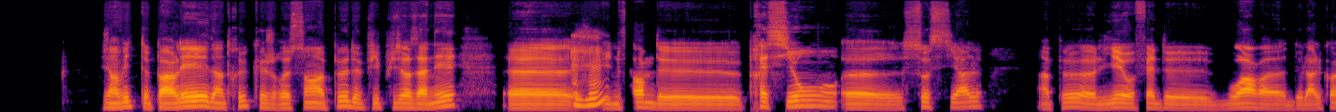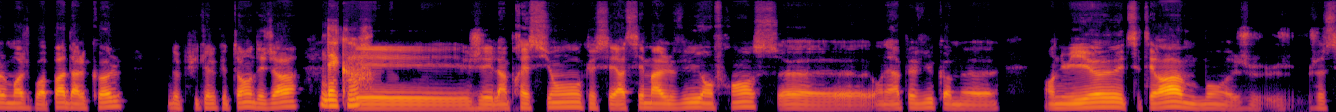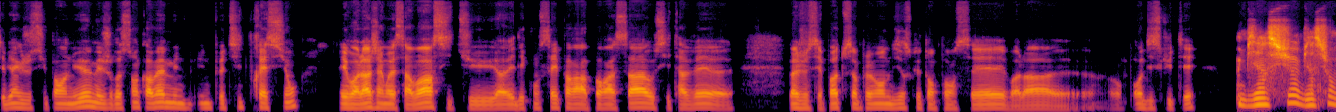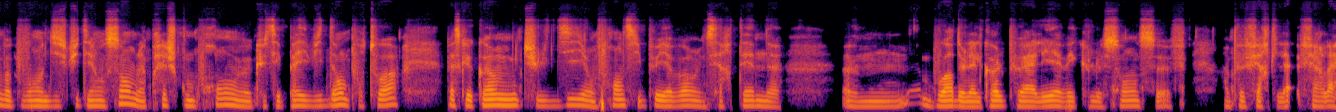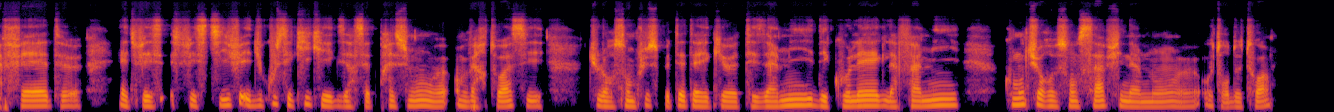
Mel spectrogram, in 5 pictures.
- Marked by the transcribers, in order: other background noise; tapping; "faire" said as "fairte"
- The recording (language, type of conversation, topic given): French, advice, Comment gérer la pression à boire ou à faire la fête pour être accepté ?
